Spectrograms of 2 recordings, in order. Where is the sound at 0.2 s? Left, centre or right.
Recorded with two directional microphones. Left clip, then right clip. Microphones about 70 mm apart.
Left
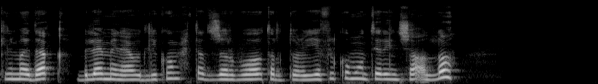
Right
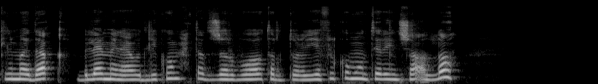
Centre.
